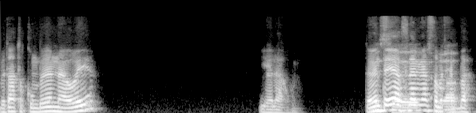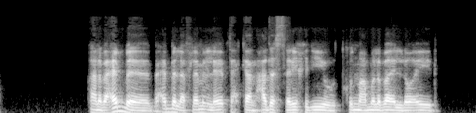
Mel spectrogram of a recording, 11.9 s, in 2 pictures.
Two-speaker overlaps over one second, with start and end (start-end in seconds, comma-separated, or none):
4.6-5.8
